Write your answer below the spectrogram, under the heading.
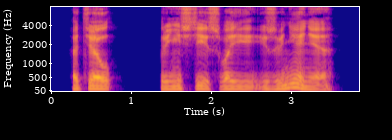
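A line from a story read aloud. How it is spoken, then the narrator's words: Hesitant, suppressed anger. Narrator (Russian): неуверенно начал Автандил, внутри которого все еще кипела злость на то, что он должен присмыкаться перед этим олухом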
